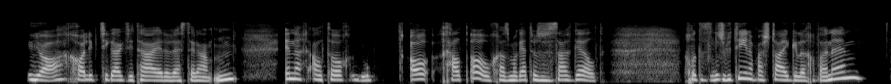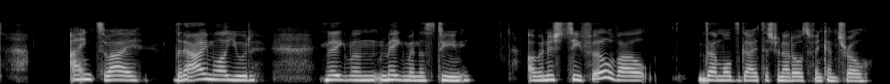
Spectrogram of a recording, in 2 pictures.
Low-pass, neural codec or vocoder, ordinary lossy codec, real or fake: 7.2 kHz; codec, 16 kHz, 4 kbps, X-Codec, HuBERT features, trained on LibriSpeech; none; fake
